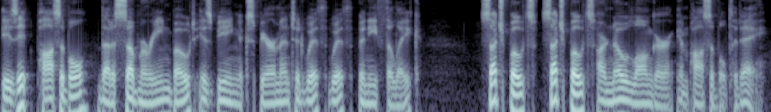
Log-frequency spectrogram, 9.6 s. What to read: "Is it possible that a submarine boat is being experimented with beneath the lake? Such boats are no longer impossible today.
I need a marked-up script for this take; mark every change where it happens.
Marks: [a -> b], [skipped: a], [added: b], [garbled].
"Is it possible that a submarine boat is being experimented with [added: with] beneath the lake? Such boats [added: such boats] are no longer impossible today.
